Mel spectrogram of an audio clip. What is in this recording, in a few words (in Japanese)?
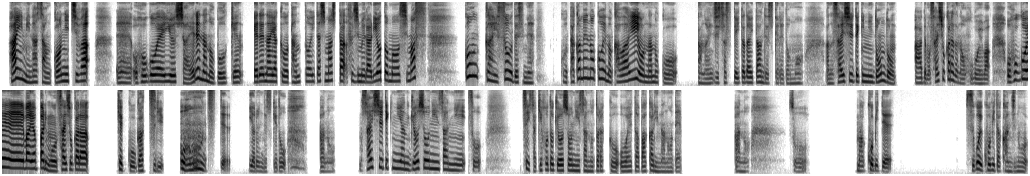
フリートーク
